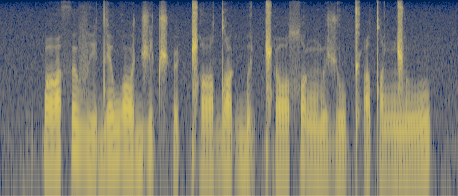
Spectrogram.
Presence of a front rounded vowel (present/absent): present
